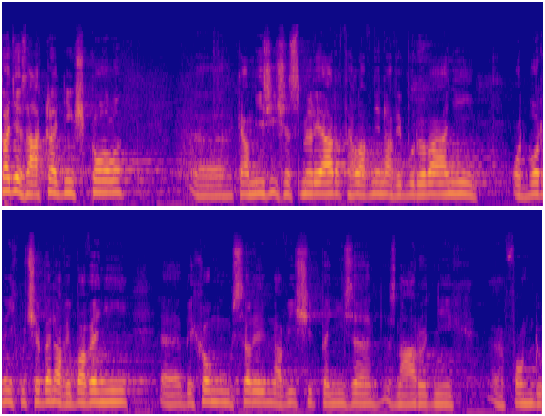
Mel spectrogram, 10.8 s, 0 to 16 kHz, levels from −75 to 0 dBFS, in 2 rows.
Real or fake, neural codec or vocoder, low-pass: real; none; 10.8 kHz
